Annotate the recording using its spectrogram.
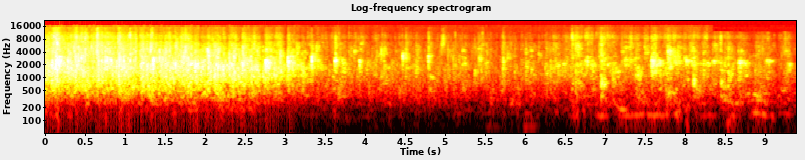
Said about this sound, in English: Let's give these guys a round of applause one more time. They did a fabulous job.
